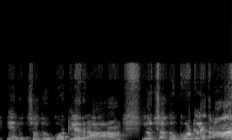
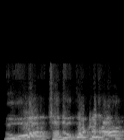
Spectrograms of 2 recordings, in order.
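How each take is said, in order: First: High, strangled mock scolding; choked-back yell. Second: Loud, high demo yell; full open-voiced scolding. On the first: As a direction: scold with the throat squeezed, afraid neighbours will hear. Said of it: "అని గొంతు నొక్కేస్తాం". (గొంతు నొక్కేసి తిట్టడం) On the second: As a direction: let the scolding out fully, throat unheld. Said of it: "బయటకు పూర్తిగా ఇవ్వాలి". (గొంతు విప్పి గట్టిగా తిట్టడం) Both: Shown as a demonstration.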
